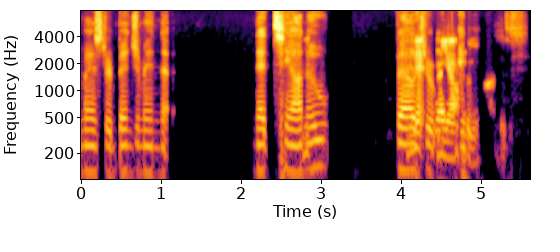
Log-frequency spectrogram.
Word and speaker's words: Netanyahu: Israel retaliated, and Prime Minister Benjamin Netanyahu vowed to Netanyahu is how it's said.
